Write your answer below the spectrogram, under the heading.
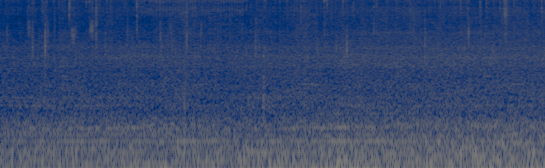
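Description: Steady low rumble of a bicycle on the move: wind on the microphone and tyres rolling on an asphalt path, with a few faint ticks.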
